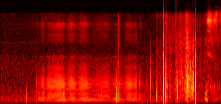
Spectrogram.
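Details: Dog in deep sleep, hard to wake: one long, steady, buzzing snore lasting about two seconds, likened to a motorcycle, followed by scattered clicks and rustling; snoring.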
